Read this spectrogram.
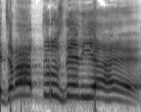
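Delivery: loud, high quiz-host cry; triumphant announcement. Real, not acted. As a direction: proclaim the correct answer to the crowd. Quiz host announcing correct answer.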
